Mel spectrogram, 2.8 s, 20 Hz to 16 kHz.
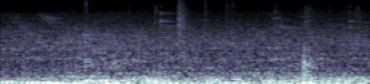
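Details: Repaired active subwoofer amplifier after driver transistor DB10 and a small 25 V 10 µF electrolytic capacitor were replaced, volume at full: deep, steady thumping bass with no hum or buzz; the amp now drives properly.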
